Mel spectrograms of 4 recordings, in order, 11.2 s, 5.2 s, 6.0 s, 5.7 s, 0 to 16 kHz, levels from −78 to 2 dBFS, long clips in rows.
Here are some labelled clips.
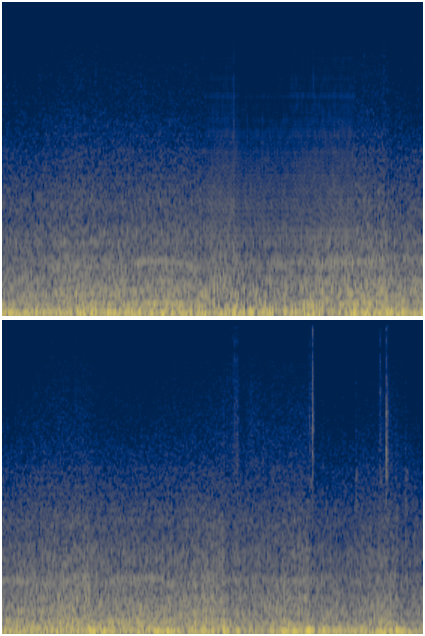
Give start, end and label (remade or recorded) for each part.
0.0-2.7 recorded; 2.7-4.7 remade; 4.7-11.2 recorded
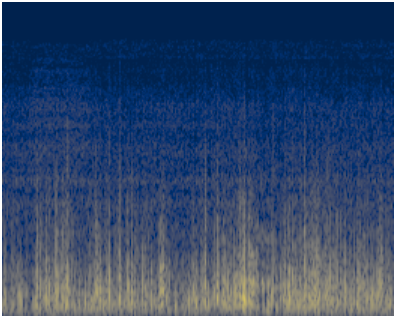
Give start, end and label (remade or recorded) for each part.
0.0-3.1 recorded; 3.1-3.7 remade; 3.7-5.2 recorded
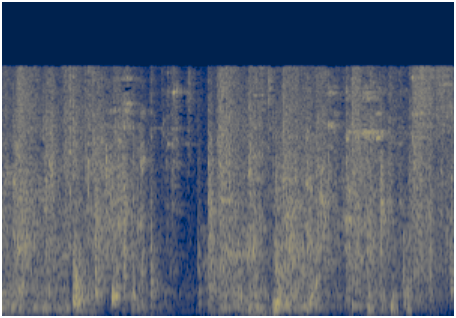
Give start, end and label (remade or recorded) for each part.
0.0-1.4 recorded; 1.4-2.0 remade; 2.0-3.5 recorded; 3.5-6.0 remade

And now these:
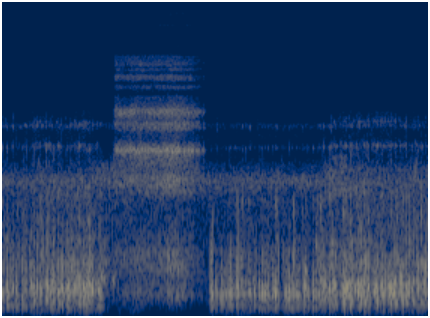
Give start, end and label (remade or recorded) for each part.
0.0-1.0 recorded; 1.0-1.9 remade; 1.9-5.7 recorded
